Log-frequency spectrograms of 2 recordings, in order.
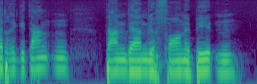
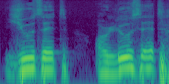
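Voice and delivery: English saying; slower than usual. Retold or imitated. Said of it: "Es gibt diesen Satz".

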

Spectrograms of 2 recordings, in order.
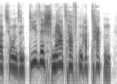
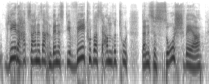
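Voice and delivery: full-force preaching; 7 semitones higher than usual. Acted. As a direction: preach it to the congregation with rising fervour. Preacher builds to a climax.

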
